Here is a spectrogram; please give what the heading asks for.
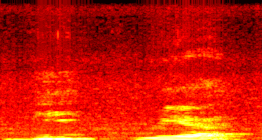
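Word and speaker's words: beware: नहीं, तो हो गया बी वेयर, बी वेयर। तो बी ई से बी और WARE से वेयर, तो बी वेयर।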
